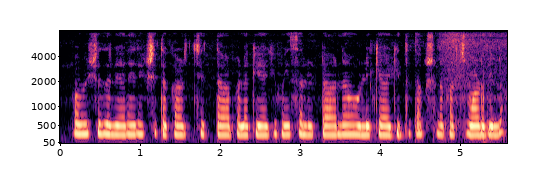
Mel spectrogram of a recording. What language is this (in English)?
Kannada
